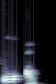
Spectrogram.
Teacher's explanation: कंठोष्ठ्य वर्ण होते हैं जो कंठ और होठों से बोले जाते हैं।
